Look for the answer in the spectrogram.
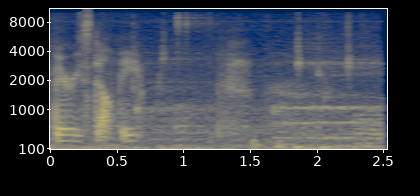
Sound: Glee Club begins chanting

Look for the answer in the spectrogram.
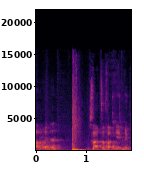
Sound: thump

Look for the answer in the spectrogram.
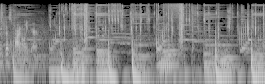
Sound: keyboard clicking

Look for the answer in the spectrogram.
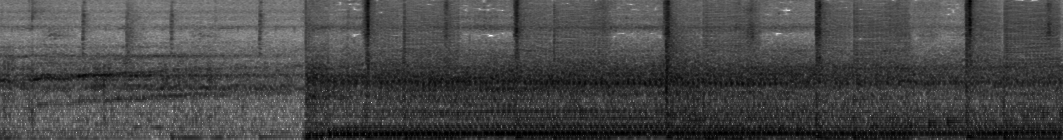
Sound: motor whirring

